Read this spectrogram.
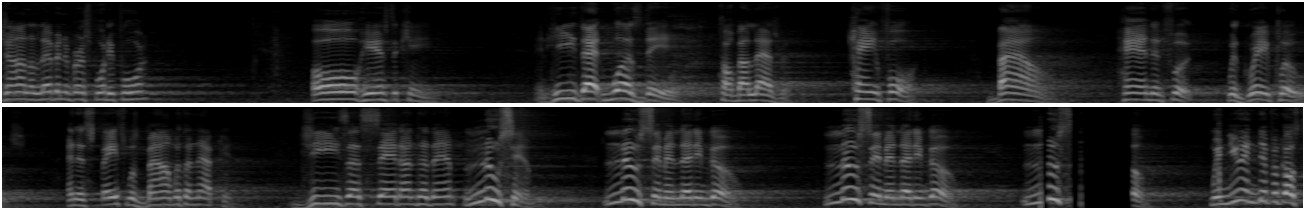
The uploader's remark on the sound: During Sunday morning service on February 17, 2019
